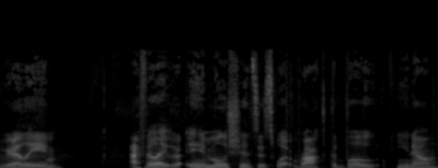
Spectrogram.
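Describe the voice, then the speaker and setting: The recording is very clean with total background silence as a woman talks, her pitch varying in an ordinary way. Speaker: tarot reader. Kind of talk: tarot reading. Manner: slow; halting.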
